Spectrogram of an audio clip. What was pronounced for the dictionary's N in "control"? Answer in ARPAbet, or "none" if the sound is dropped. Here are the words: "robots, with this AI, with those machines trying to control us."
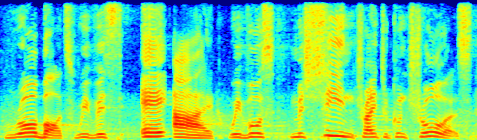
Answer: N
